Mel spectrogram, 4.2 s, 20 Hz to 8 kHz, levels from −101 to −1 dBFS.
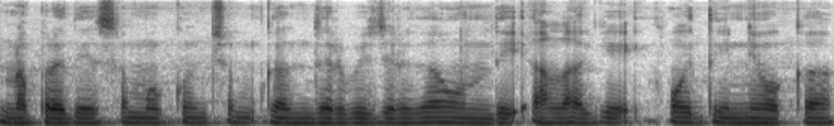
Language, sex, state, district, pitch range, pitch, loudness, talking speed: Telugu, male, Andhra Pradesh, Chittoor, 110-115 Hz, 115 Hz, -19 LUFS, 155 wpm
